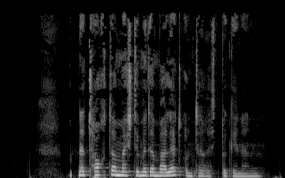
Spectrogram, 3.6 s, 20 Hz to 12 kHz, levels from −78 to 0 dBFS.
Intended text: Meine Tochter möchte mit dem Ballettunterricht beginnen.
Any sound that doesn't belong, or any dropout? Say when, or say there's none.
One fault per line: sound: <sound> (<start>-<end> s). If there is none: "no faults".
sound: dropout (0.9-1.0 s)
